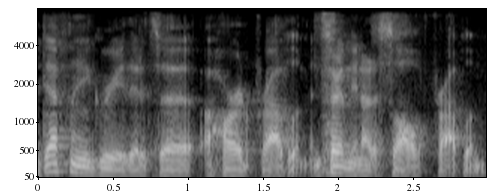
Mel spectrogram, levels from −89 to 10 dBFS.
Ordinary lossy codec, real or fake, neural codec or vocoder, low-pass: AAC, 32 kbps; real; none; 7.2 kHz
